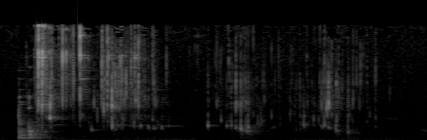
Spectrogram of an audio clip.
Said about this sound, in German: soll ich dir eine Tasse Tee schön einschenken? Ja, schenk mal dem ein hier. So, zack.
